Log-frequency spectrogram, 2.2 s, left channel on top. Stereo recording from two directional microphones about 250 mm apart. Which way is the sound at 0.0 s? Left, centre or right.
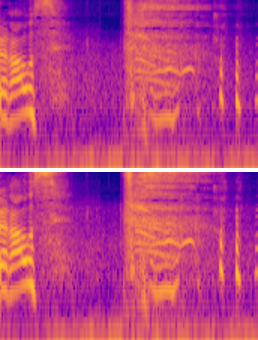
Centre.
